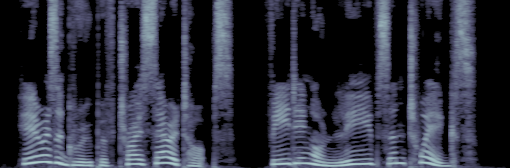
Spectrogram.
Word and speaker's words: Triceratops: Triceratops means three-horned face how do you say it Triceratops say try Sarah tops in the swamp a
